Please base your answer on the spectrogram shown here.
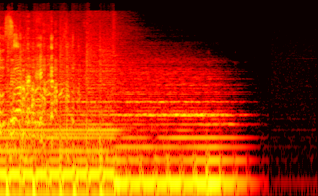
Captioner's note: laughter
